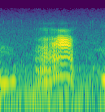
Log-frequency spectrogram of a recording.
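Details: Male pet cat calling before his meal: a single full meow swelling to a strong, slightly wavering peak and then cutting off, with soft murmuring noises indoors around it.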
